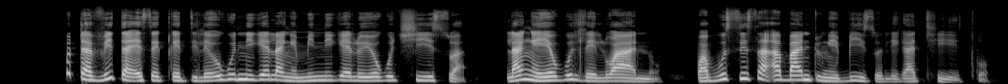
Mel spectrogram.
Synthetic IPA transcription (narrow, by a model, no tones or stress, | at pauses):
ud̥ʱavid̥ʱaɛsɛǃed̥ʱilɛuɣuniɣɛlaŋeminiɣɛlɔjoɣut͡ʃʼiswa̰ | laŋɛjoβuɮɛlwanɔ̰ | waβusisaʔaβantʼuŋeβizɔliɣatʰiːǀɔ̰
